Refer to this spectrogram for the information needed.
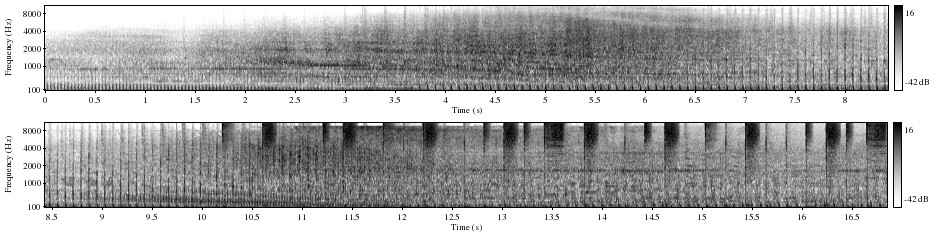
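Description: A helicopter hovers, its engine whining and pitch shifting as the rotor blades chop in a rapid, steady pulse, loud and continuous throughout.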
